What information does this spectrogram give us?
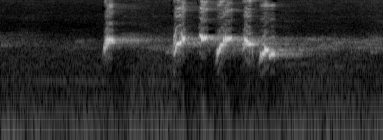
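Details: Red-whiskered bulbul, a competition bird, sings its clear master song for young birds to copy: a bright lead note followed by a brisk cluster of whistled, bouncing syllables that ends in a faint lingering tone.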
